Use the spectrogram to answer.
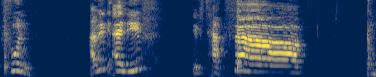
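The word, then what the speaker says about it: فٌ: Et là, tanwin, deux dhamma. Fun, avec nocta bien sûr, avec un point dessus. Fa, fou, fi, fun. Avec tanwin, tontako al-fa, fun. On prononce il y a 2 dma, ça s'appelle tanwin. Alors, on va la prononcer foun.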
